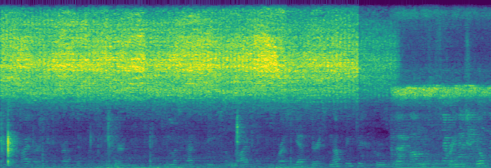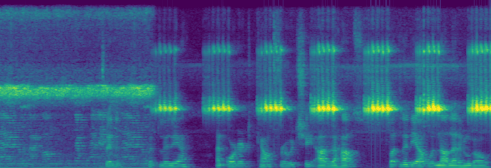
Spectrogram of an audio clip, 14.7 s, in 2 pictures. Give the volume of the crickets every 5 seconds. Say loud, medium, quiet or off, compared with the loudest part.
loud, medium, loud.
